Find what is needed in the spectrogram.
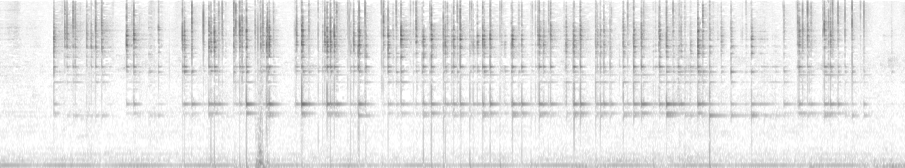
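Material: Ceramic.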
